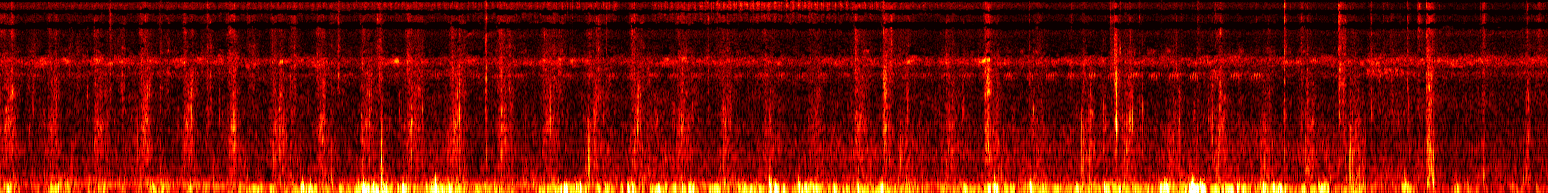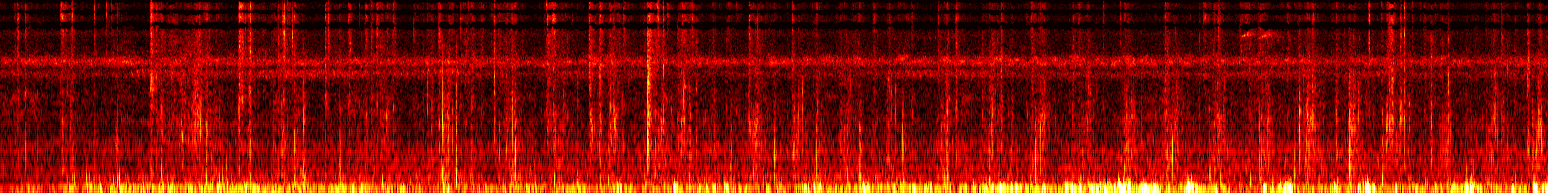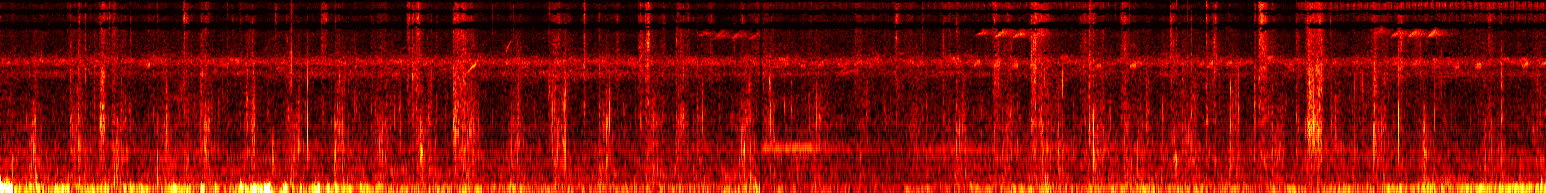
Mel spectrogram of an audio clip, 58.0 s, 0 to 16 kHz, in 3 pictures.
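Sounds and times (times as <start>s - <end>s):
footsteps on leaves: 0.0s - 58.0s.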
